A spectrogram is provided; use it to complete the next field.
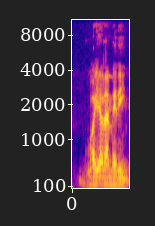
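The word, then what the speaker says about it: Guayaramerín: I don't know that I can pronounce it the same way as you, but it's Gaya Aramerin. That's how I say it. How do you say it? Guayaramerin.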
